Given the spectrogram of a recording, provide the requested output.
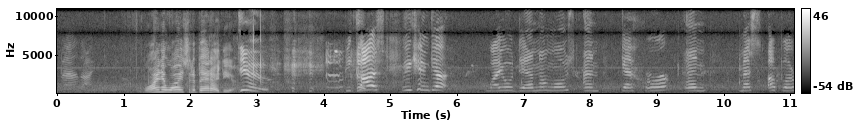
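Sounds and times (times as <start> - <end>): girl singing wordless tune: 6.4 - 11.0.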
